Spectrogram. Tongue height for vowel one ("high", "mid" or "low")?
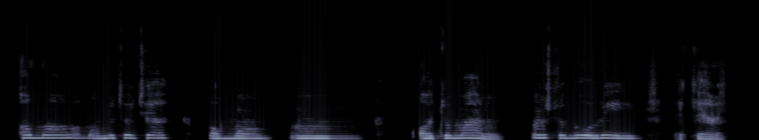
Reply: mid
